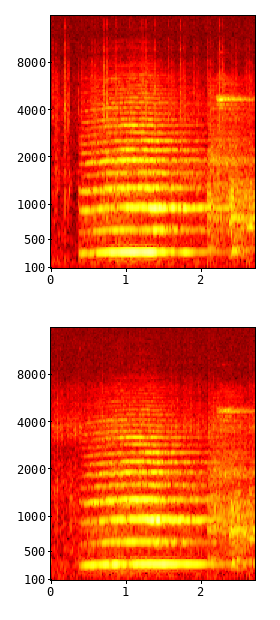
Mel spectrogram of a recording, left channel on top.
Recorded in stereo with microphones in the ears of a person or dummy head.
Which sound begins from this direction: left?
A shout, at 0.4 s.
